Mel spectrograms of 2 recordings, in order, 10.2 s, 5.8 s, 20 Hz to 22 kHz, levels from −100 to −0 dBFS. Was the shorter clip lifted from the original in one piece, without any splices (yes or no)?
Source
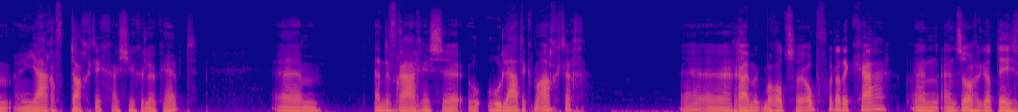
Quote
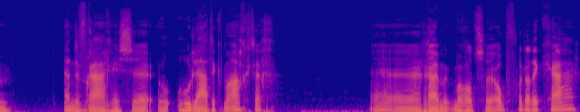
yes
